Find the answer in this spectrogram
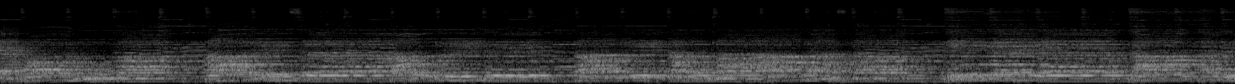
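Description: Mixed choir of men's and women's voices singing together, in phrases a few seconds long.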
